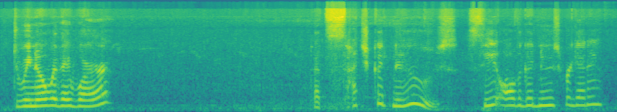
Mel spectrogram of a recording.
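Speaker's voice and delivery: high, loud happy voice; excited relief. Real, not acted. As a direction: let the joy lift the whole line. News children found safe.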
